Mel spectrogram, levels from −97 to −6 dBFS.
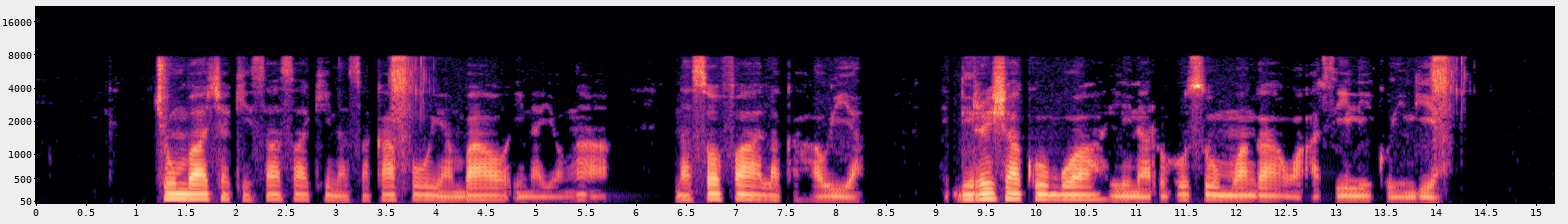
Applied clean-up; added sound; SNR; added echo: classical method spectral subtraction.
